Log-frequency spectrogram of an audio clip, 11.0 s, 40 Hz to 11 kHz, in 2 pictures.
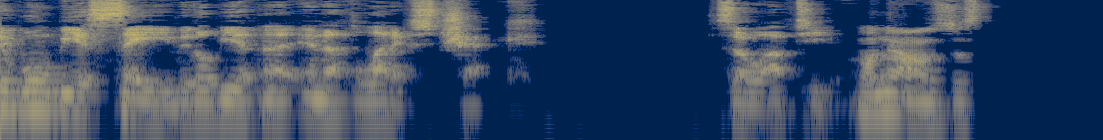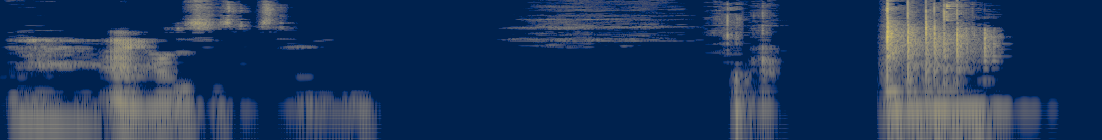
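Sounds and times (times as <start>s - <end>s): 
speech: 0.0s - 2.8s, 3.6s - 5.0s, 5.6s - 7.2s, 9.2s - 9.5s
dice clattering against a hard object in a tabletop game: 9.9s - 10.6s.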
